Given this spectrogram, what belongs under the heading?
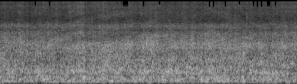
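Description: Irrigation water flows through a channel in a farm field, a loud, constant broadband rush and gurgle that stays even throughout, with no speech.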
